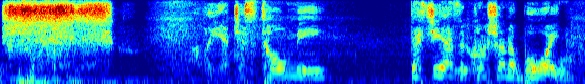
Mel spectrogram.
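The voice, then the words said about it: Whispering. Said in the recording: “whispering”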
